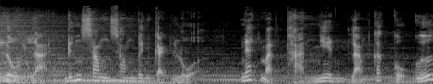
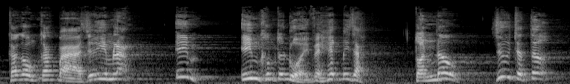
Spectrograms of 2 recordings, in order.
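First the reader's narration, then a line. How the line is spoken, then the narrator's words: Loud shout. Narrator (Vietnamese): Lý Trưởng phải quát lớn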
